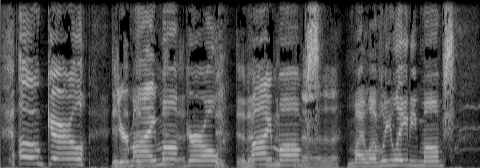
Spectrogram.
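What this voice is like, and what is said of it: Exaggerated 90s pop-punk singer voice. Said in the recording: “doing that voice,... It's very, 90s... That's very 182s.”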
